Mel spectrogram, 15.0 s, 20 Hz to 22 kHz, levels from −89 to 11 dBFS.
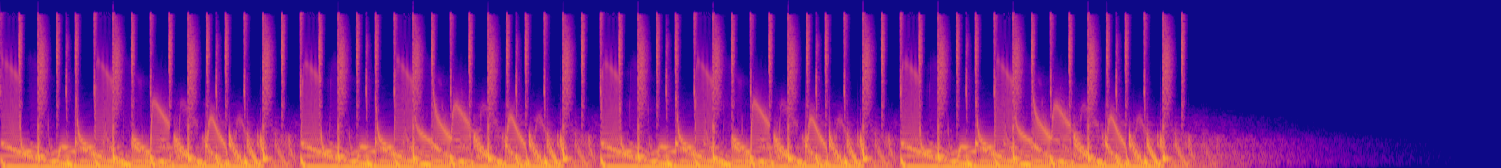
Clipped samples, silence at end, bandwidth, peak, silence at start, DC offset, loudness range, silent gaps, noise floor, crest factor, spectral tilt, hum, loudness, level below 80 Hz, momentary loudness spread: under 0.1%; 2.8 s; 17 kHz; 0 dBFS; 0 s; under 0.1%; 4 LU; none; under -90 dBFS; 12 dB; -6 dB/octave; none; -14 LUFS; -16 dBFS; 4 LU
